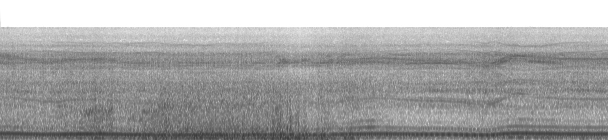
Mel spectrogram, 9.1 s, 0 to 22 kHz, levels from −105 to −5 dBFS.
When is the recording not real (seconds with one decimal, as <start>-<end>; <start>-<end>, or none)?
none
